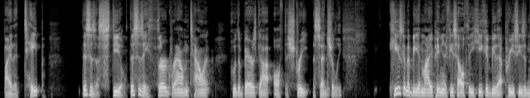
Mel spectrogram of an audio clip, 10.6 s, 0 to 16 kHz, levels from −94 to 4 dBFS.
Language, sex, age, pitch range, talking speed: English, male, 30-49, 105-120 Hz, 200 wpm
